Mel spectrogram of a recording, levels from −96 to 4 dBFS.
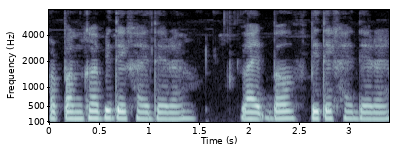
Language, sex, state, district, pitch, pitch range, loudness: Hindi, female, Arunachal Pradesh, Papum Pare, 180 Hz, 175-185 Hz, -17 LUFS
